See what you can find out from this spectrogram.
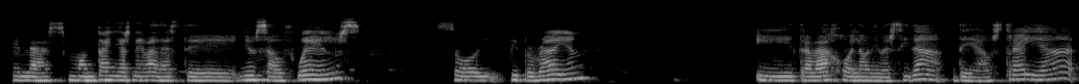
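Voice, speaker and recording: A woman, interpreting a conference talk live, hesitant with pauses and filler sounds. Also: mid-range voice, highs cut off.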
